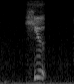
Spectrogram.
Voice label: "hyu", Japanese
